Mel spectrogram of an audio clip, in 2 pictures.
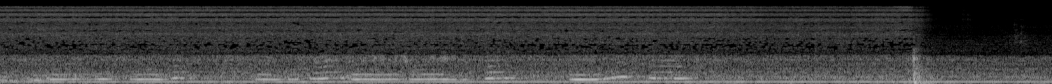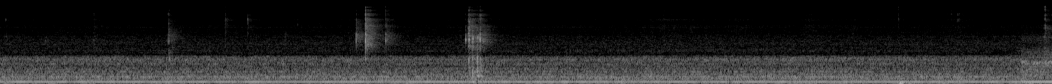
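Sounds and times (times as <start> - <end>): ventilation fan humming: 0.0 - 21.0.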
